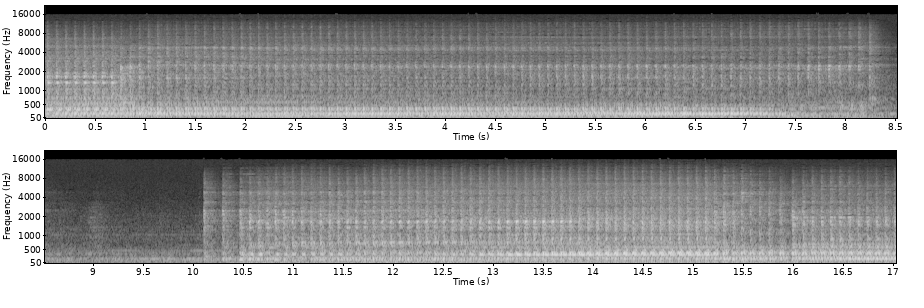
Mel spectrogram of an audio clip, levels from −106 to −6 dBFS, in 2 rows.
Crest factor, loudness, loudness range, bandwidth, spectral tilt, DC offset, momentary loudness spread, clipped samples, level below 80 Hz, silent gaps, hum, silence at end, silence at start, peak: 18 dB; -26 LUFS; 8 LU; 16 kHz; -5 dB/octave; under 0.1%; 12 LU; under 0.1%; -44 dBFS; none; none; 0 s; 0 s; -8 dBFS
